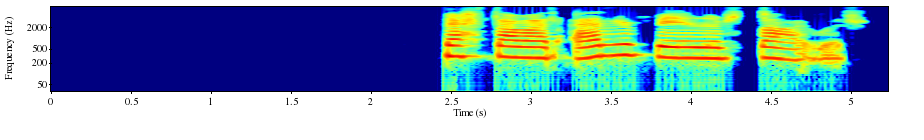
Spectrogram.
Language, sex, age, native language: Icelandic, female, 8, Icelandic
